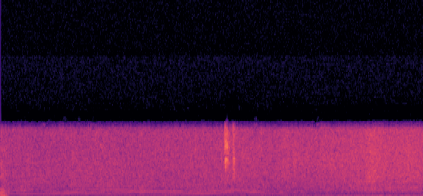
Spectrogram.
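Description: Steady rain falling, heard as an even hiss, with a steady droning hum of several pitches at once that fades out after about three seconds, and a single faint tick a little past the middle.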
